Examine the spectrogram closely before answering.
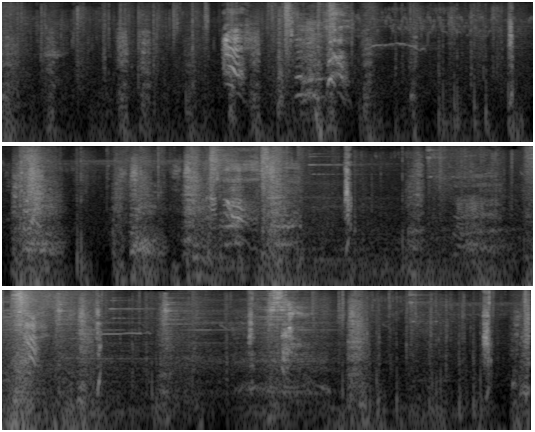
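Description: A spear strikes a large stag with sharp blows.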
